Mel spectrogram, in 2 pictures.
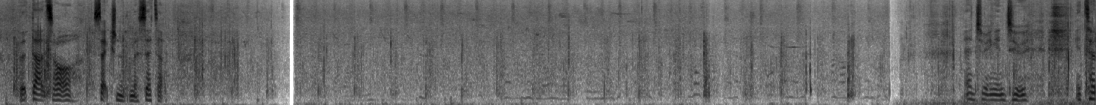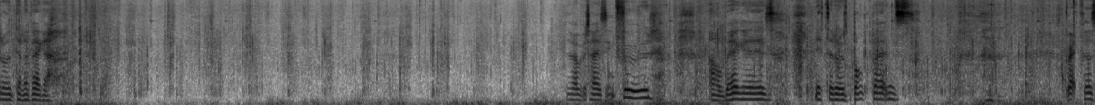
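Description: Footsteps crunch on gravel close by.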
